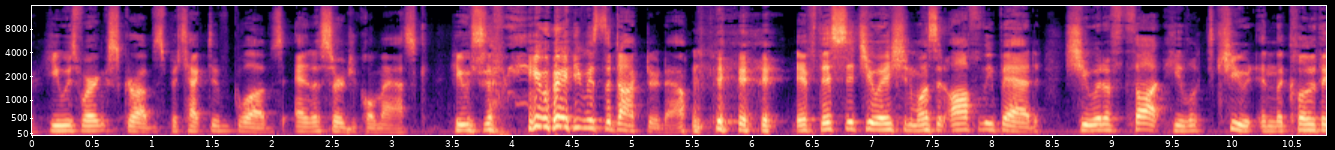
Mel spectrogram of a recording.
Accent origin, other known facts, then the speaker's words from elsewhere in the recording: United States; As an American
